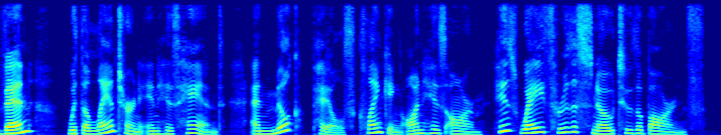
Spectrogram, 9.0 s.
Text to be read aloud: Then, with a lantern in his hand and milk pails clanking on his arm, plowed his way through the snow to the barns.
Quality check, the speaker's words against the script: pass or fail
fail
